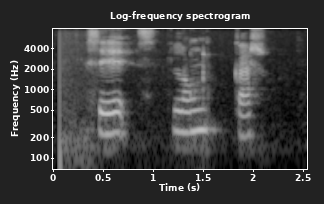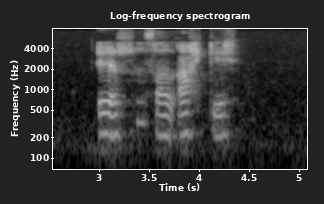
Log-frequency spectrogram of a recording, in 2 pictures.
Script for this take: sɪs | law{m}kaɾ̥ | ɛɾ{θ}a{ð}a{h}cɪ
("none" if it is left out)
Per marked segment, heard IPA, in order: ŋ, θ, ð, h

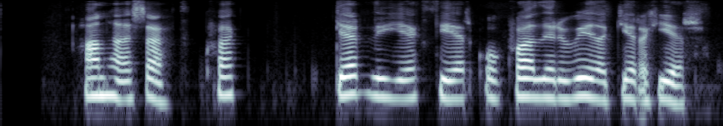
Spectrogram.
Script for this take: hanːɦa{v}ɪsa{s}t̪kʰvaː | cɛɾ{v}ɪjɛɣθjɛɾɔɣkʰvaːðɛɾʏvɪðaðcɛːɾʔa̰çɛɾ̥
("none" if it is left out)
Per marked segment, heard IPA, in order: ð, x, ð

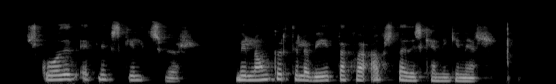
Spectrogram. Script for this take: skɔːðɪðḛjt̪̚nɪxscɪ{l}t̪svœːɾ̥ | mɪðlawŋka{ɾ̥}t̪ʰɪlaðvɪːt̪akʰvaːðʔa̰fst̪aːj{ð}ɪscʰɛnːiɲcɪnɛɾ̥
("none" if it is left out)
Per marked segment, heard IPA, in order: l, ɾ̥, ð

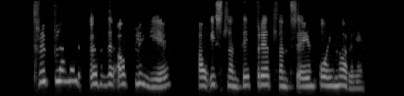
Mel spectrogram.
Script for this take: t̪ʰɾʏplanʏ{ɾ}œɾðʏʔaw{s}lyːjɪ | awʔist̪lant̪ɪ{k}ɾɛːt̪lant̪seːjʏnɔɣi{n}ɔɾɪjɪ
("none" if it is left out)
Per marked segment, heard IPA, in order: ɾ, f, p, n

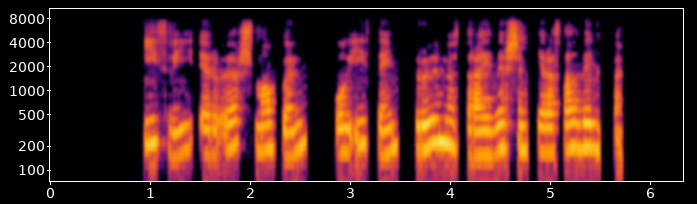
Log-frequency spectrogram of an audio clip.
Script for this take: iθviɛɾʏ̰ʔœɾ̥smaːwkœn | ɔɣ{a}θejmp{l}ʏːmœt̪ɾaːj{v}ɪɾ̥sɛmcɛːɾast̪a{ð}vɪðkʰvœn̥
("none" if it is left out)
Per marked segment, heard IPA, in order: i, ɾ, ð, ð

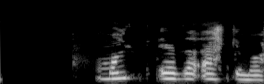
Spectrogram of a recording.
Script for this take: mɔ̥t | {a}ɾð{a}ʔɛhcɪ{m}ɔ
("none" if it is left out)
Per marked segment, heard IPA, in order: ɛ, a, m

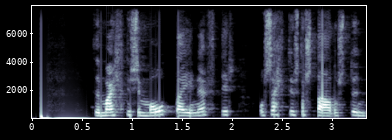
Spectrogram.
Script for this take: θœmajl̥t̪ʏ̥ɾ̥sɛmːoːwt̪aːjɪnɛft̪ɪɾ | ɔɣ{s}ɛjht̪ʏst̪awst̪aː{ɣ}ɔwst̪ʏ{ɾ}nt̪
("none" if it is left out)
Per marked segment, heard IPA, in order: s, ð, none

